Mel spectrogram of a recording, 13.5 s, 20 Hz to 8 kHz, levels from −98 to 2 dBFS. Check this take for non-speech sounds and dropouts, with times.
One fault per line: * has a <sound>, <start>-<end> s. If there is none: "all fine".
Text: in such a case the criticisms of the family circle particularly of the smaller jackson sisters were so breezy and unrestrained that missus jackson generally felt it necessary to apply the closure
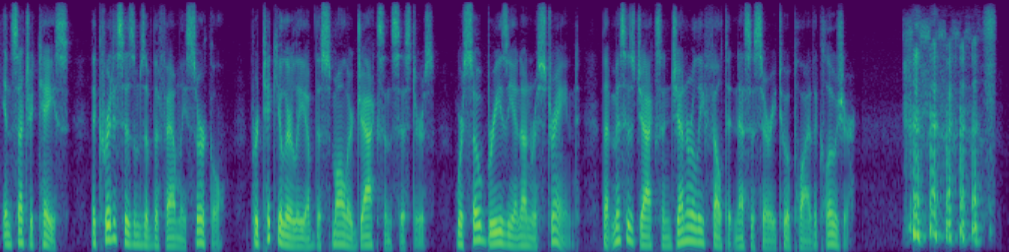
* has a laugh, 12.0-13.3 s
